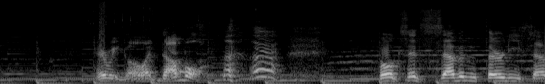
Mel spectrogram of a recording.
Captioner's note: laughs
